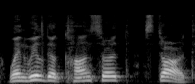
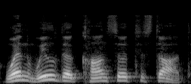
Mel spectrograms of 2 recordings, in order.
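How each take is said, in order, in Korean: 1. start의 R은 또렷하게 발음돼요. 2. start의 R은 거의 소리가 안 나요. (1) "R 발음이 확실히 살아나는 발음" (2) "이 R 발음이 죽어나가는 발음"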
